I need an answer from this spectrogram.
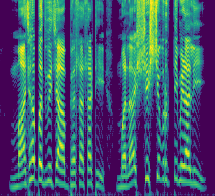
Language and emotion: Marathi, happy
